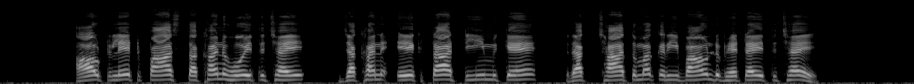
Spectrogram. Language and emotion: Maithili, neutral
